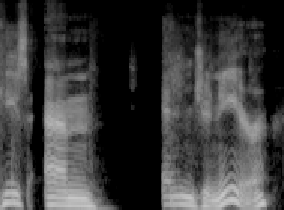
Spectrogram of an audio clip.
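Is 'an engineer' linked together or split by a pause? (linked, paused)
paused. A pause separates 'an' from 'engineer'. The speaker calls it wrong. "It's not"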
